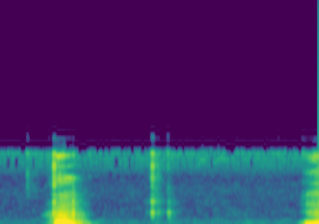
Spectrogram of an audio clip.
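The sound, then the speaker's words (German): Two quick, light computer mouse clicks in close succession, set between short bursts of a person's voice before and after. “Ich weiß nicht, was ich hier noch klicken soll.”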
